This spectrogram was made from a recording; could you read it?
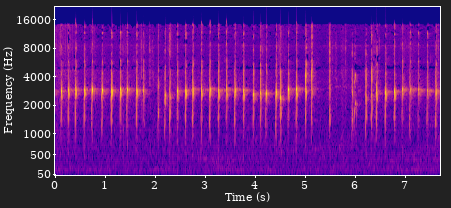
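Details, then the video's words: Rengganis singing in ropelan style, used as a lure and tutor sound for other birds: long runs of rapid, evenly spaced sharp chirps, about five per second, with brief pauses around two and five and a half seconds. "ROPELAN ribut loss burung Rengganis"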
